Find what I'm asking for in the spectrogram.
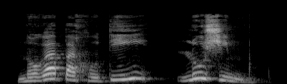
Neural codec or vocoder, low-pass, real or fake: none; 10.8 kHz; real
